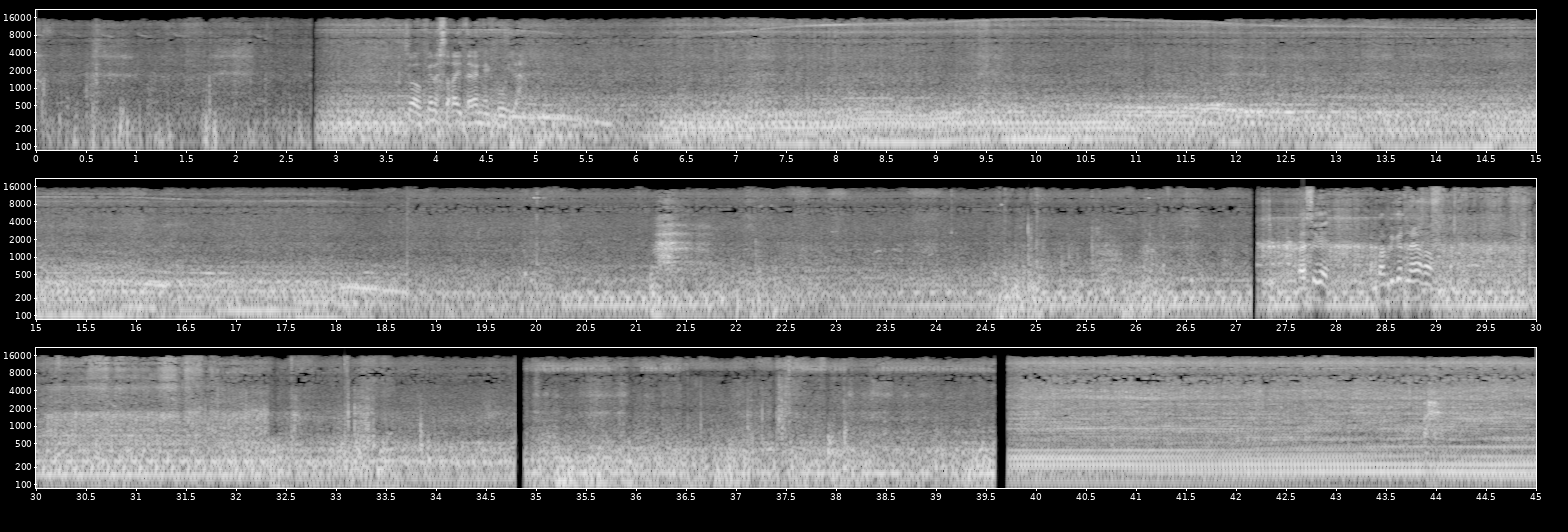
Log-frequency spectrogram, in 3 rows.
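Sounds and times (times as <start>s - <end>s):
truck engine running under load: 2.8s - 45.0s.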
